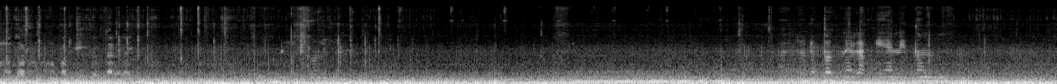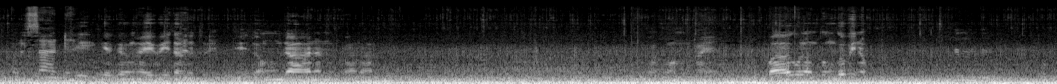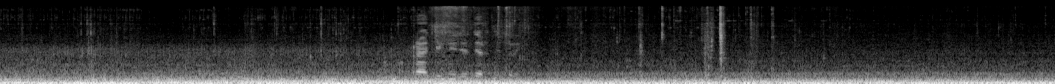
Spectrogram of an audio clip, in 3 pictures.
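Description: Steady low rumble of a car driving on a concrete road, heard from inside the cabin.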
